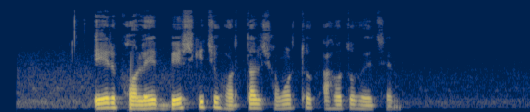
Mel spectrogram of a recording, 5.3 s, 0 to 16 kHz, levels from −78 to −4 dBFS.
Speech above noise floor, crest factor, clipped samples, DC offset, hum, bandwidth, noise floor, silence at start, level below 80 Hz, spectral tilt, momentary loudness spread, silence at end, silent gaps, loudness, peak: 40 dB; 20 dB; under 0.1%; under 0.1%; none; 11 kHz; -59 dBFS; 0.95 s; -70 dBFS; -7 dB/octave; 13 LU; 1.4 s; none; -20 LUFS; -2 dBFS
